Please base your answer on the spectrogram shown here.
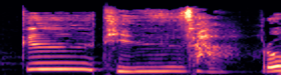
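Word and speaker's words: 끝인사: 그렇기 때문에 일단 그 음절 끝소리 규칙이 먼저 그 적용이 되어서 끝이 티귿이 디귿으로 발음이 되죠. 그래서 끝 인사. 그리고 그때 이제 국의 음악가 일어나지 않고 그냥 연음이 되어서 끄딘사로 발음이 되게 됩니다.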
